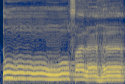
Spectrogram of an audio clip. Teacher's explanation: Ukhtun duma tanwin bertemu fa'ik, fa hakiki kita samarkan bunyi duma tanwin pada huruf ta, kita samarkan dan mendengung selama 2 atau 3 harokat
